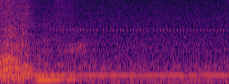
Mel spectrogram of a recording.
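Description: A short rustling scrape as the painting board is slid and turned on the table right at the start, with a brief wordless voiced sound from the painter just after, over a steady low hum.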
